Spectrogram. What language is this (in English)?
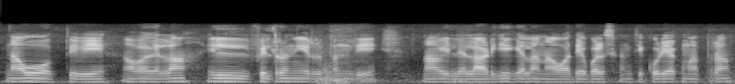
Kannada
